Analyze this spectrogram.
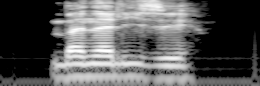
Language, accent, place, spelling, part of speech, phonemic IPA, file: French, France, Lyon, banaliser, verb, /ba.na.li.ze/, LL-Q150 (fra)-banaliser.wav
- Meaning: 1. to banalise 2. to downplay, normalize, trivialize; to dismiss something unusual and serious as commonplace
